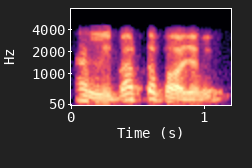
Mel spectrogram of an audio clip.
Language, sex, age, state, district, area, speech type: Bengali, male, 30-45, West Bengal, Uttar Dinajpur, urban, conversation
